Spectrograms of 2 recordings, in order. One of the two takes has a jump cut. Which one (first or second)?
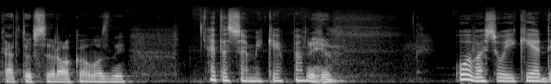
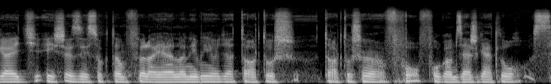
second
